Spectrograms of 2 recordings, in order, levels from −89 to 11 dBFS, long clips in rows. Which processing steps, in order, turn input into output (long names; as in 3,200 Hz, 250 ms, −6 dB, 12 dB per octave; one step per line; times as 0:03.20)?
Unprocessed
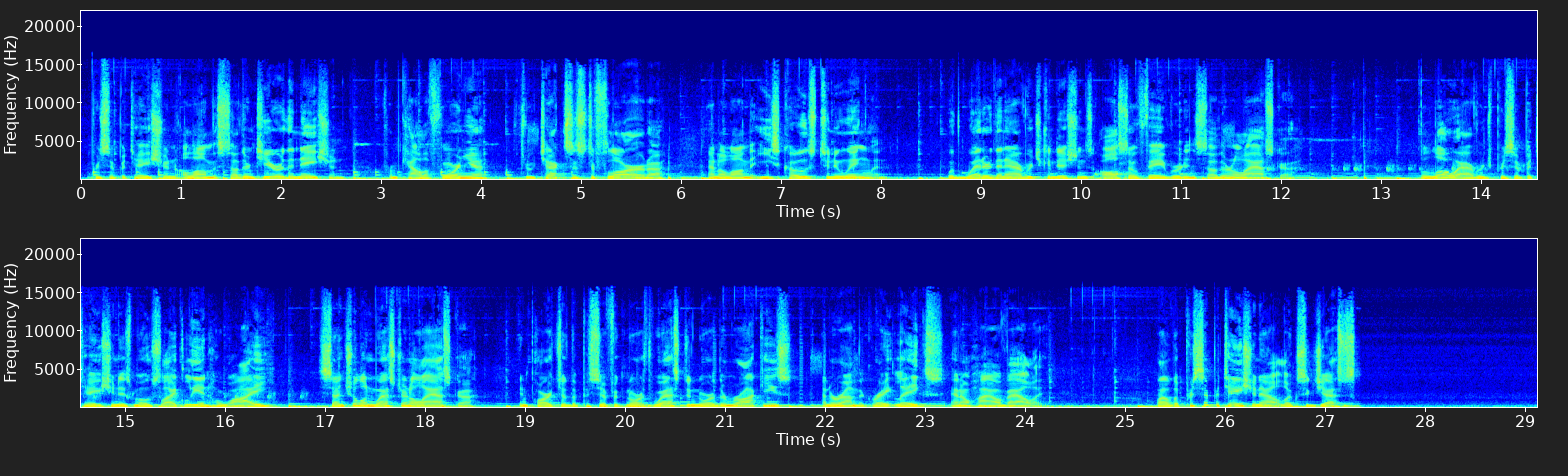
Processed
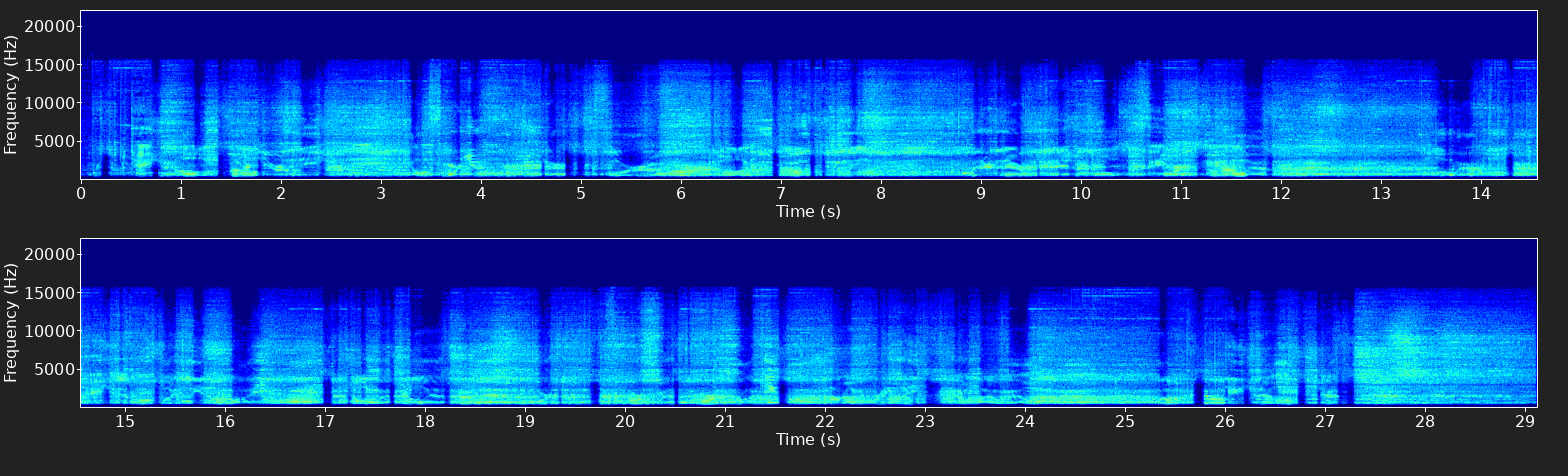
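Butterworth high-pass 690 Hz 72 dB per octave
on a send: feedback delay with all-pass diffusion 605 ms, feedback 65%, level −9.5 dB
on the sum: compressor whose output falls as the input rises −39 dBFS, ratio −0.5
frequency shifter −77 Hz
harmonic and percussive parts rebalanced percussive −17 dB
comb filter 7.5 ms
level +2 dB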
